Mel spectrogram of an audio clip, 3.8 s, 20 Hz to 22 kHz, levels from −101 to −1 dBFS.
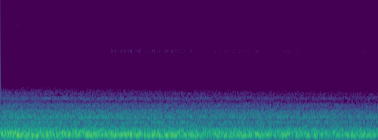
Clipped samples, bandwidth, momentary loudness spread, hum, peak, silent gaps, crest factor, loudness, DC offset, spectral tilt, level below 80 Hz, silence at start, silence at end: under 0.1%; 1.7 kHz; 6 LU; none; -22 dBFS; none; 14 dB; -38 LUFS; under 0.1%; -14 dB/octave; -56 dBFS; 0 s; 0 s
